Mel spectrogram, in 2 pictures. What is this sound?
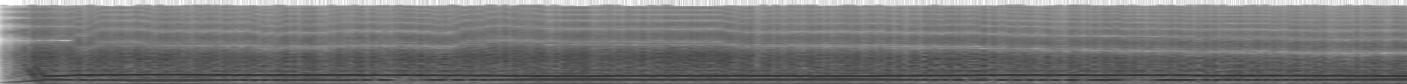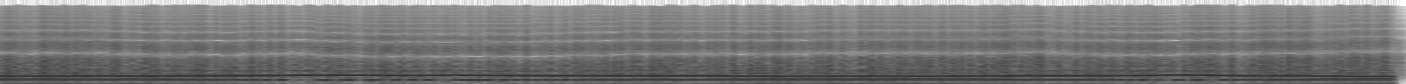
Radio Idle
Part of a game jam I'm doing with friends. radio of the main character in its default idle state. Made from scratch with Dimension pro
fm, FX, idle, interference, noise, radio, static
